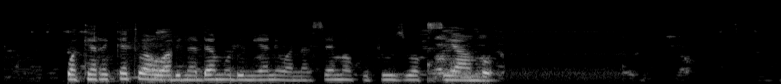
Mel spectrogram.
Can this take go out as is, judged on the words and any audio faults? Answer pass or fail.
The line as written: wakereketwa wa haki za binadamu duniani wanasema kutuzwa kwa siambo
fail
